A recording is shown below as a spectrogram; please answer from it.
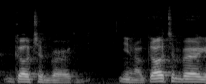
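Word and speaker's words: Göteborg: like gottenberg you know gottenberg it's like the proper way of pronouncing it I didn't realize this they don't pronounce the G they pronounce a g very differently in Swedish than versus German uh anyway gottenberg is like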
